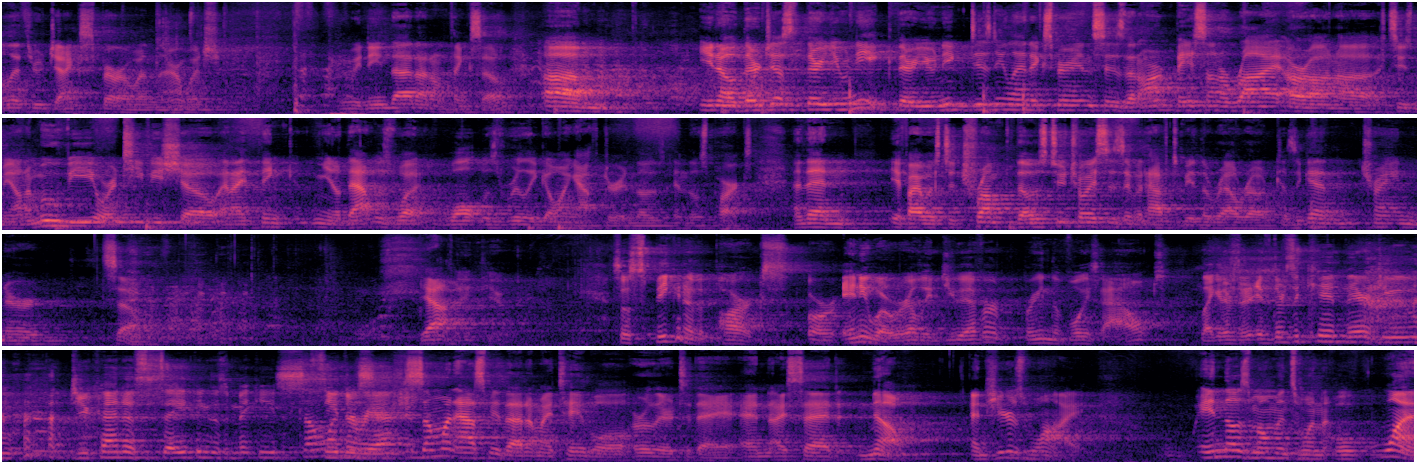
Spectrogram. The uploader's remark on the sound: Live from FanX in Salt Lake City. Recorded live at FanX in Salt Lake City.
